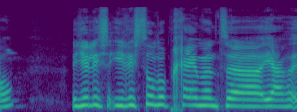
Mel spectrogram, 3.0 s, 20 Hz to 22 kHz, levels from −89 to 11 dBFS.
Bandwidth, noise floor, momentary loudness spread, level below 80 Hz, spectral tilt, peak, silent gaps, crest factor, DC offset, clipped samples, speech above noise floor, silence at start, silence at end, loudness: 17 kHz; -63 dBFS; 4 LU; -68 dBFS; -3 dB/octave; -6 dBFS; none; 18 dB; under 0.1%; under 0.1%; 40 dB; 0 s; 0 s; -23 LUFS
